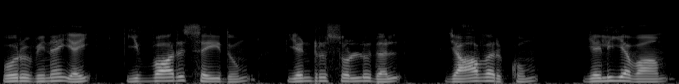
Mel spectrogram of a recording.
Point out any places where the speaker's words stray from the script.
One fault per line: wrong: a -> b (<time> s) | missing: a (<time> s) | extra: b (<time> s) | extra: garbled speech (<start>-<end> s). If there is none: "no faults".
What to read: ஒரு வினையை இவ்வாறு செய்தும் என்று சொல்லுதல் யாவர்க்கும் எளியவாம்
no faults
